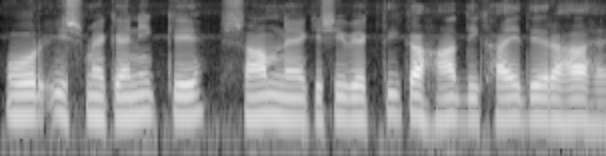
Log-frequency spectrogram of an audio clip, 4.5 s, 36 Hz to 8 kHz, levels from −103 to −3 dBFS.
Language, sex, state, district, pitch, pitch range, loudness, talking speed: Hindi, male, Jharkhand, Deoghar, 140 Hz, 135-150 Hz, -20 LUFS, 170 wpm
